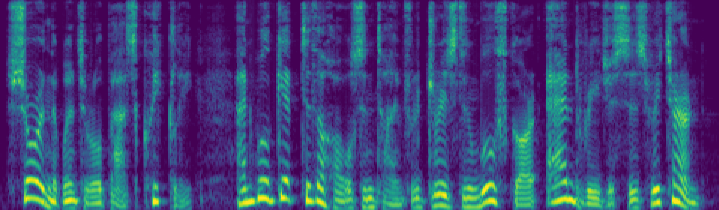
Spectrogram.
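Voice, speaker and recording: A cheerful, steady woman adventurer from a fantasy storybook, as a male reader puts her on. She stays stubbornly upbeat, with a lifted pitch that moves in very lively swings. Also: moderate pace, slightly rough, heavily acted. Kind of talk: fantasy audiobook character voice.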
